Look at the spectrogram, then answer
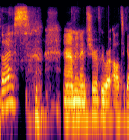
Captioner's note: laughs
